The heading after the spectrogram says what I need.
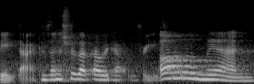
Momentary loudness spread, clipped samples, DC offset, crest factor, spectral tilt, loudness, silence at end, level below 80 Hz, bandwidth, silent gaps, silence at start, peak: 7 LU; under 0.1%; under 0.1%; 14 dB; -6.5 dB/octave; -23 LUFS; 0 s; -62 dBFS; 13.5 kHz; none; 0 s; -8 dBFS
